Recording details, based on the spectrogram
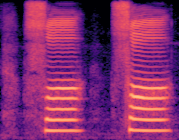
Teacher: Let me tell you something that the articulation point of Sod is the same as zay. It's articulated from the tip of the tongue between the plates of the two top incisor and slightly above the lower incisor. So, you found that the tip of your tongue is touching the lower incisor in your mouth.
